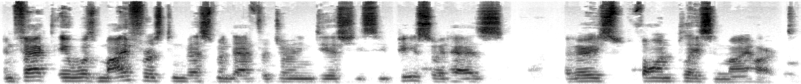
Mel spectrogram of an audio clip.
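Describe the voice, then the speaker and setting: A man's voice: fairly high pitch, a little fast, low-quality recording. A man hosting a business podcast as an investor, giving a prepared but conversational introduction. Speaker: podcast host, venture capital investor.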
